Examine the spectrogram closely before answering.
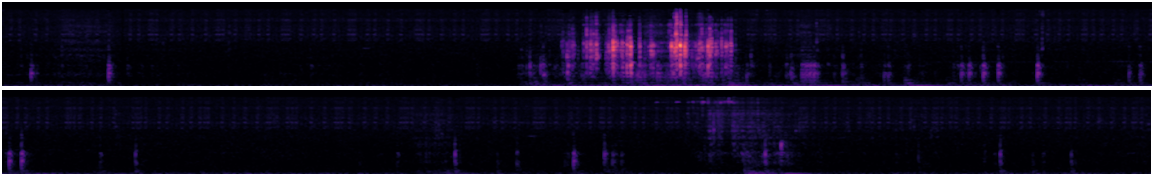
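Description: Handling noises on a fishing kayak: a loud, clattering burst about four seconds in, then scattered light clicks and knocks, and a shorter burst near the end.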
